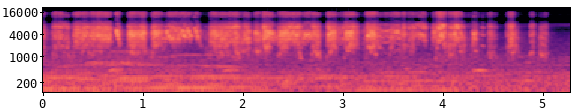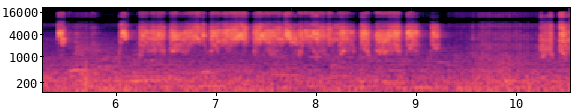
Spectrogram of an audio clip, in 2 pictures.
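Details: Weaver chattering song, recorded without editing to prompt caged birds to sing: a continuous harsh, hissing chatter of fast buzzy notes, briefly pausing midway before resuming.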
